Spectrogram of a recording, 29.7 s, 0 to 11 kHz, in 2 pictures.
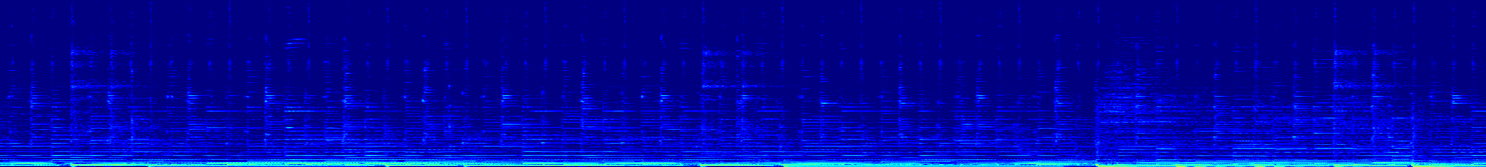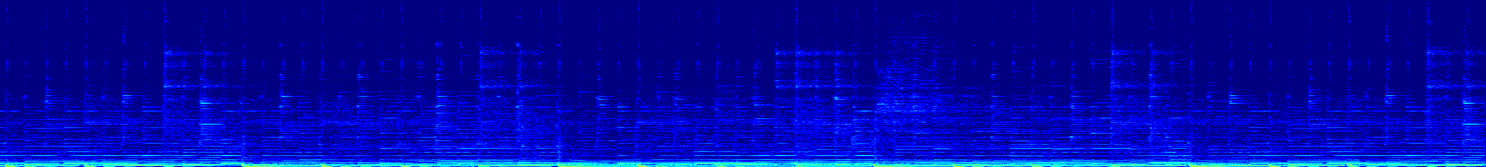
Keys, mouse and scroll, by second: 0.6 click, 0.7 middle click, 1.3 KP_1, 1.8 shift+middle click, 1.9 scroll up 1, 2.4 middle click, 2.4 s, 3.4 click, 3.6 middle click, 3.6 g, 4.3 click, 4.8-5.9 middle drag, 4.8 scroll up 2, 5.1 scroll down 2, 5.3 Tab, 5.9 ctrl+r, 6.6 click, 7.0 middle click, 7.1-7.6 scroll up 2, 7.3 shift+middle click, 7.6 scroll down 1, 7.7 middle click, 8.1 click, 8.4 middle click, 8.9 g, 9.6 click, 9.8 middle click, 10.2 scroll up 1, 10.3 middle click, 11.0 scroll up 1, 11.1 middle click, 11.3 click, 11.7 g, 12.3 scroll down 1, 12.4 middle click, 12.7 Tab, 13.4-14.5 drag, 14.4-14.8 scroll down 2, 14.5 middle click, 14.6 click, 14.7-16.1 middle drag, 15.3 scroll down 1, 15.6 scroll up 1, 16.1 click, 16.2-17.2 middle drag, 16.2 scroll down 1, 17.2 scroll up 2, 17.3-17.7 middle drag, 17.7 scroll down 2, 17.8 middle drag, 18.0-18.6 scroll up 2, 18.6 click, 18.8 scroll down 2, 19.0-20.1 scroll up 2, 20.2-28.2 drag, 21.9 Return, 23.7 s, 24.0 Return, 27.6 Return, 28.2-29.4 middle drag, 28.2 scroll down 2, 28.5-29.4 scroll up 2, 29.4 right click.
